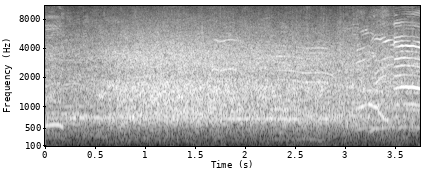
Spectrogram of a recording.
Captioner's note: crowd cheering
